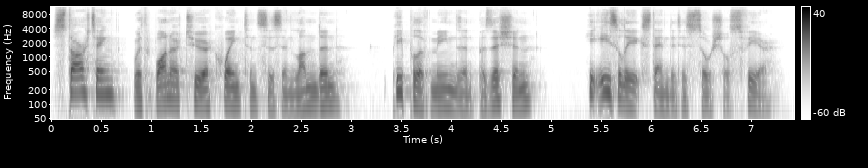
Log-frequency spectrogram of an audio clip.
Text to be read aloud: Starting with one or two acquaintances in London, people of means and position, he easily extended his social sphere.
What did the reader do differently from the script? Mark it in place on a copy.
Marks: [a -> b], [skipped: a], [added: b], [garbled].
Starting with one or two acquaintances in London, people of means and position, he easily extended his social sphere.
